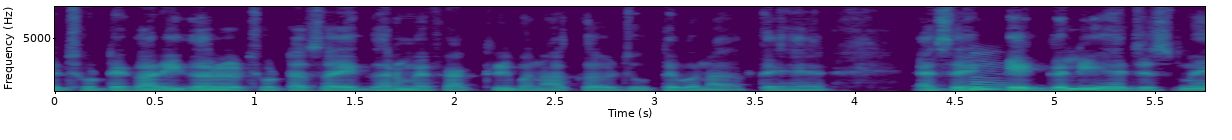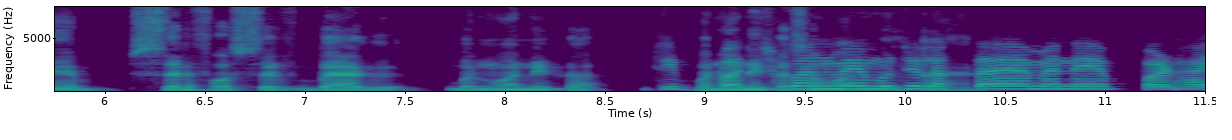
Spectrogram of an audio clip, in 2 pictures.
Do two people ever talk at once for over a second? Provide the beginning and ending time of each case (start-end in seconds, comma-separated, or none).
9.0-10.4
